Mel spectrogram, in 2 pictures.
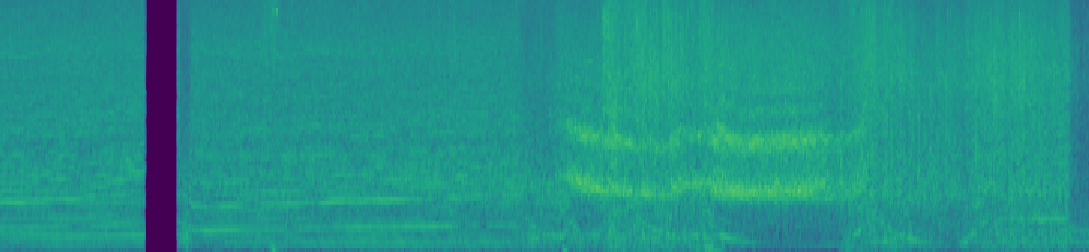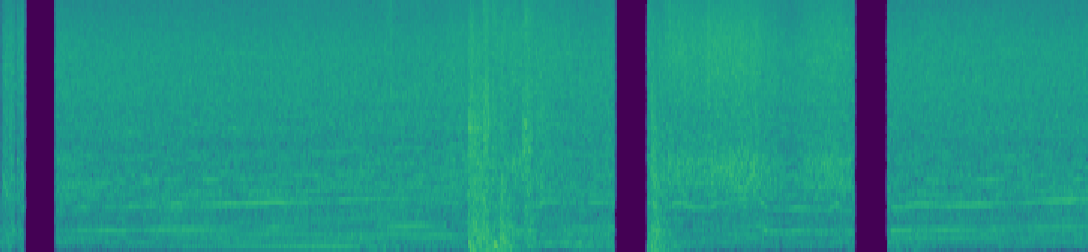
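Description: A car engine roars steadily, rising and falling in pitch as the car speeds up and slows down.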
